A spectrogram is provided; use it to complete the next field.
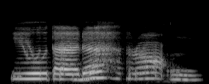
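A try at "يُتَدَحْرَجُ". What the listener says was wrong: Jim. Ini huruf jim ya. Afwan. Ini huruf jim.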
